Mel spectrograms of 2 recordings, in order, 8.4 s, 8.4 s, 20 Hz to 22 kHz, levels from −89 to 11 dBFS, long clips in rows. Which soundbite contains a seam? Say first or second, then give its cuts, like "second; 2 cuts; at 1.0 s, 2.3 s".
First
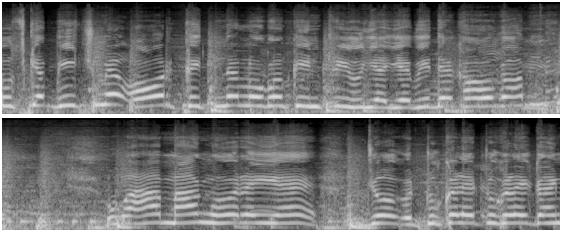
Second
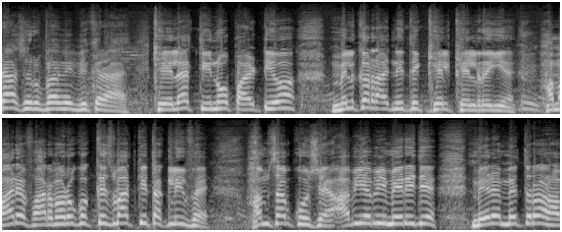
second; 3 cuts; at 1.1 s, 3.9 s, 5.9 s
